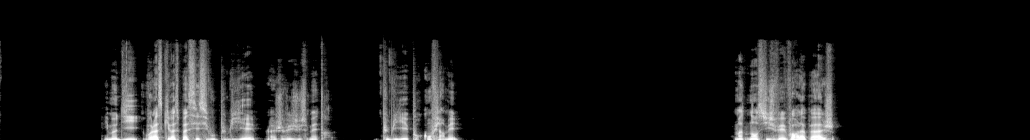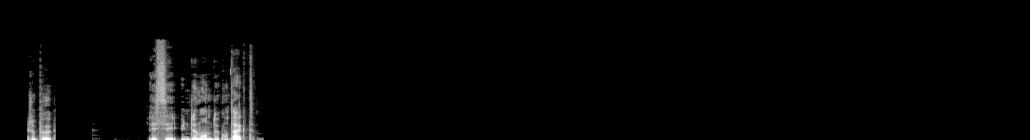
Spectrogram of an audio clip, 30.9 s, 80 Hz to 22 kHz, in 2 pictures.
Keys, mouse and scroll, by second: 5.6 click, 12.2 click, 14.9-15.5 scroll down 2, 15.5 click, 19.5-28.5 typing, 29.7-30.9 typing.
